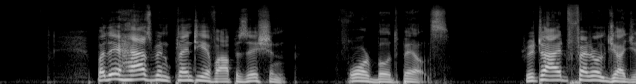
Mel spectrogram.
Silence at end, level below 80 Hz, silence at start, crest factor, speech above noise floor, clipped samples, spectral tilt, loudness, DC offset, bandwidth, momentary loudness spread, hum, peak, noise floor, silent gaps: 0 s; -44 dBFS; 1 s; 16 dB; 46 dB; under 0.1%; -5.5 dB/octave; -19 LUFS; under 0.1%; 17 kHz; 13 LU; none; -4 dBFS; -64 dBFS; none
